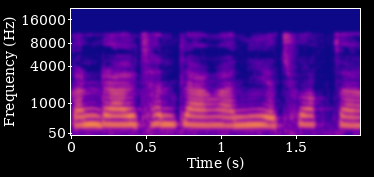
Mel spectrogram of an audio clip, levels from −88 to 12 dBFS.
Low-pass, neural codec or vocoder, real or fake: 10.8 kHz; none; real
